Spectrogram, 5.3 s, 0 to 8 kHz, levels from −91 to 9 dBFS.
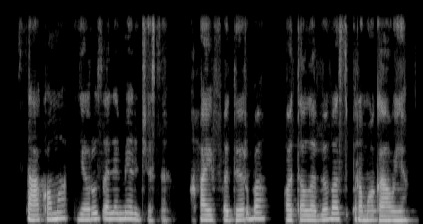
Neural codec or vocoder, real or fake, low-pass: none; real; 7.2 kHz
